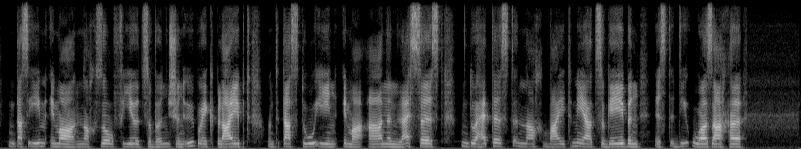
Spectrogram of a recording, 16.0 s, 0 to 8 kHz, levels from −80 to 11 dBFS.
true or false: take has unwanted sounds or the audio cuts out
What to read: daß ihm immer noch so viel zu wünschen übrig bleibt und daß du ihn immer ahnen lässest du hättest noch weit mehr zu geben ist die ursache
false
